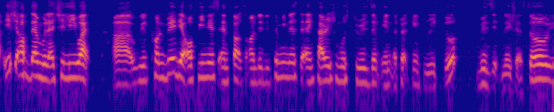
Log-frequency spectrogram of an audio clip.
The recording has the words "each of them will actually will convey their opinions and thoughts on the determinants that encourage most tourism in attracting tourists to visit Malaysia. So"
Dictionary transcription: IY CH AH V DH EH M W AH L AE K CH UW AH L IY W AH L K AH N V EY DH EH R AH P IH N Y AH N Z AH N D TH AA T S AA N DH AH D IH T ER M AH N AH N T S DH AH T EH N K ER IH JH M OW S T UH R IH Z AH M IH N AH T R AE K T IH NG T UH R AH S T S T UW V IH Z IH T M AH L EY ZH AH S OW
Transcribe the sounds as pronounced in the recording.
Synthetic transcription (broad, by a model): IY CH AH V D EH M W AH L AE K CH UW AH L IY W AH L K AH N V EY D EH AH P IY N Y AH N S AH N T AA T S AA N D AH D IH T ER M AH N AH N S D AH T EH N K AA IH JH M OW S T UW R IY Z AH M IH N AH T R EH K T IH NG T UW R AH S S T UW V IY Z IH T M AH L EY SH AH S OW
